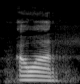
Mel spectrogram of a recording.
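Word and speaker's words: hour: সবসময় খেয়াল রাখতে হবে যে আওয়ার, এখানে 1 আওয়ার হবে না, হবে অ্যান আওয়ার, অ্যান আওয়ার। যেহেতু এইচ উচ্চারিত হইতেছে না, তাই এ না হয়ে হবে এন, এ না হয়ে হবে এন।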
